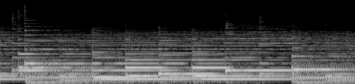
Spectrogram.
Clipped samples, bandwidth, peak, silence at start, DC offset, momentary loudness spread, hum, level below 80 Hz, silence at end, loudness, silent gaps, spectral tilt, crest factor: under 0.1%; 7.2 kHz; -2 dBFS; 0 s; under 0.1%; 5 LU; none; -40 dBFS; 0 s; -16 LUFS; none; -8 dB/octave; 14 dB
